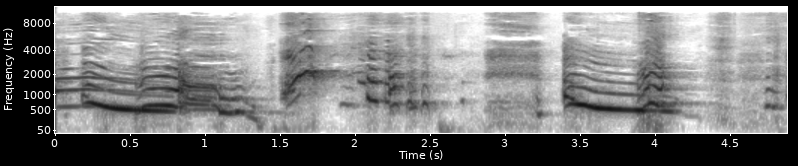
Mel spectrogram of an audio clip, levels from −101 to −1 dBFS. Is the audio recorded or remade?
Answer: recorded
